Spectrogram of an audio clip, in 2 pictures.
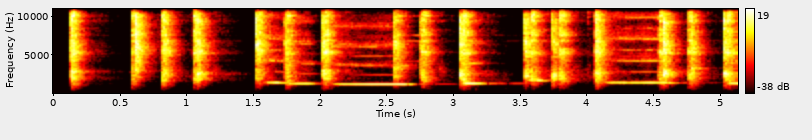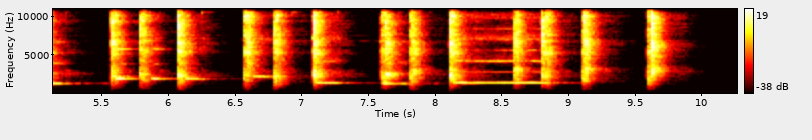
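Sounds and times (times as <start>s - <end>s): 
panpipes: 1.6s - 9.2s.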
